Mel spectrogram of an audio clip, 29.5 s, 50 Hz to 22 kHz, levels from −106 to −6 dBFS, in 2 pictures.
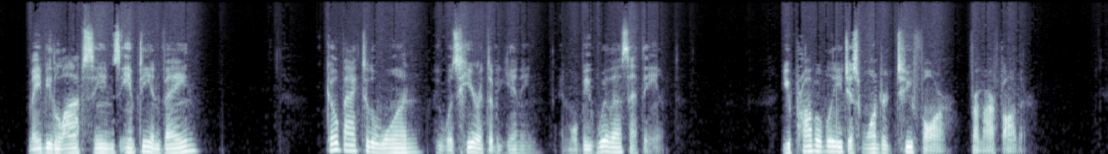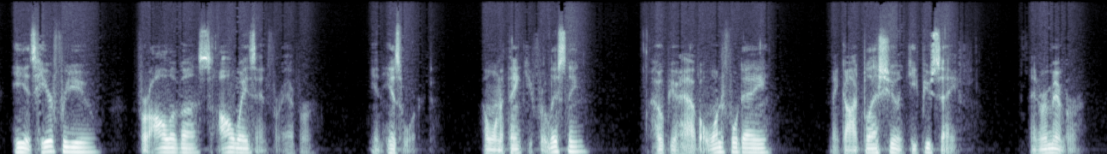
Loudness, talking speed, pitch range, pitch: -14 LUFS, 150 wpm, 90-115 Hz, 105 Hz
